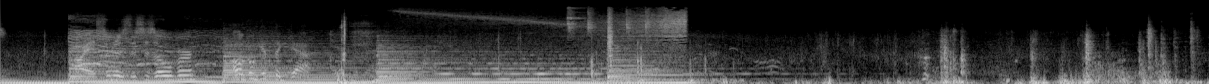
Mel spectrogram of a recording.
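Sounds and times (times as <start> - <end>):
wind rumble on microphone: 6.9 - 12.0.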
